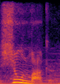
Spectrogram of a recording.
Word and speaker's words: Schoonmaker: So SCH, You would really pronounce it Schoonmacher.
